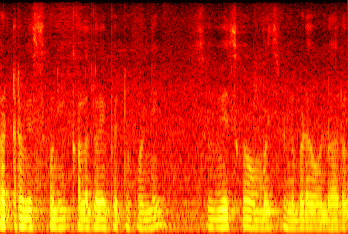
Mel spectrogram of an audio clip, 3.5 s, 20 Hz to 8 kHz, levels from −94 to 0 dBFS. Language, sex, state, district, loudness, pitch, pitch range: Telugu, male, Andhra Pradesh, Srikakulam, -21 LUFS, 110 Hz, 105-110 Hz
